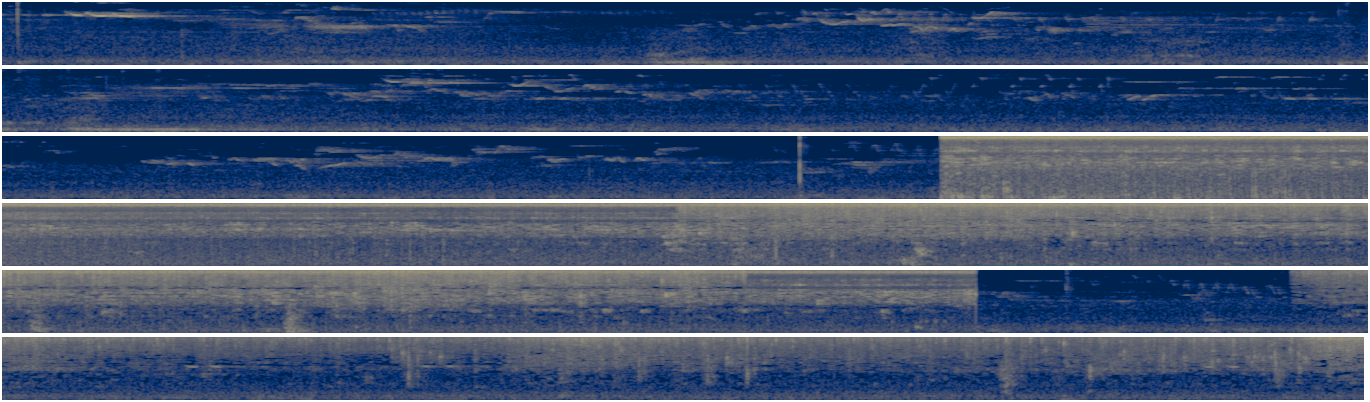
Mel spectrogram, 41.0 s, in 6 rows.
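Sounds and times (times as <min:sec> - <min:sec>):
faint chirping: 0:18.4 - 0:32.2
fish sizzling in hot oil: 0:18.4 - 0:32.2, 0:33.8 - 0:40.9.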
